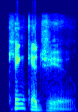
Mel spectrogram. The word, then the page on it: kinkajou: American English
